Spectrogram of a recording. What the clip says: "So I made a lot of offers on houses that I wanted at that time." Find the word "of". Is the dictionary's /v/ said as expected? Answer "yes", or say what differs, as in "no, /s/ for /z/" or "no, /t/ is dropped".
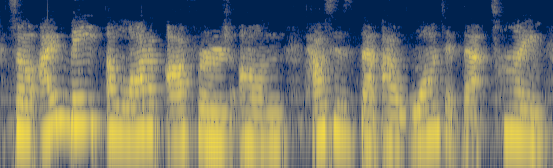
yes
